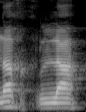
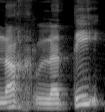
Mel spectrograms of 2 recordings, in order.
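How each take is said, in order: First: The word ends with a soft 'h' sound. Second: The word ends with a 'ti' sound. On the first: The speaker calls it right. "इस गोलता को हा से बदल देंगे" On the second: The speaker calls it wrong. "ऐसे वक़फ़ नहीं किया जाएगा"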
